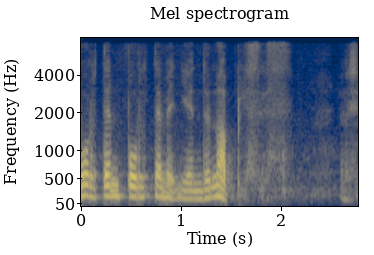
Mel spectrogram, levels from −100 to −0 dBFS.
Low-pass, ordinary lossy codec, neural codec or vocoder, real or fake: 7.2 kHz; none; codec, 24 kHz, 0.9 kbps, WavTokenizer, medium speech release version 1; fake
